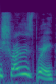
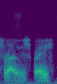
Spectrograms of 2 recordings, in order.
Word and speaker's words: Shrewsbury: So originally it was Shrewsbury, but when they, excuse the expression, bastardised the name into Shrewsbury, a lot of people now call it Shrewsbury because it's spelled S-H-R-E-W instead of S-H-R-O-E-S.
